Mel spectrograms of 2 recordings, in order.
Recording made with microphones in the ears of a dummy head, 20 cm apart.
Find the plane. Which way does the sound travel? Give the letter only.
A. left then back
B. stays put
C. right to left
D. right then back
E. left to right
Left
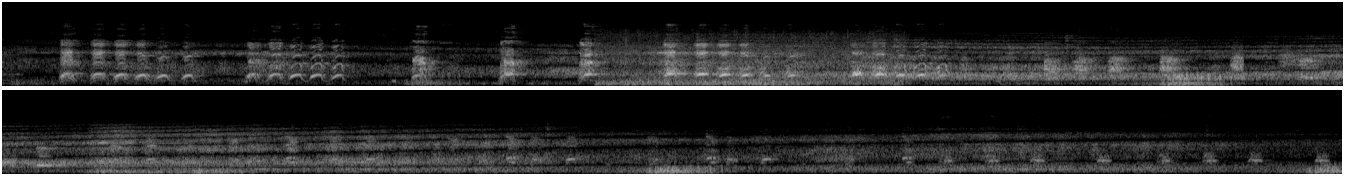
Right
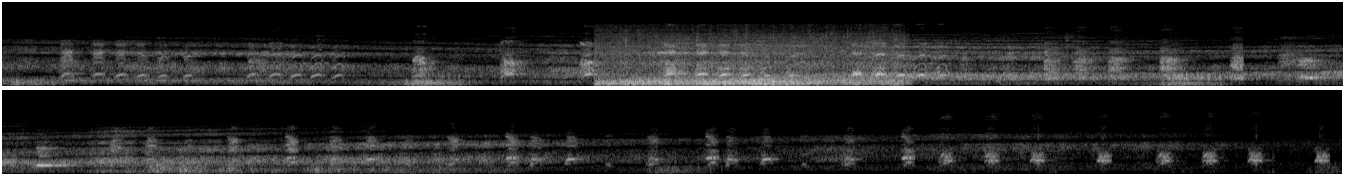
C.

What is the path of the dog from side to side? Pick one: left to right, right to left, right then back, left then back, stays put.
left to right.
